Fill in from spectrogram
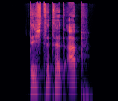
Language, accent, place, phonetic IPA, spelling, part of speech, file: German, Germany, Berlin, [ˌdɪçtətət ˈap], dichtetet ab, verb, De-dichtetet ab.ogg
- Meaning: inflection of abdichten: 1. second-person plural preterite 2. second-person plural subjunctive II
